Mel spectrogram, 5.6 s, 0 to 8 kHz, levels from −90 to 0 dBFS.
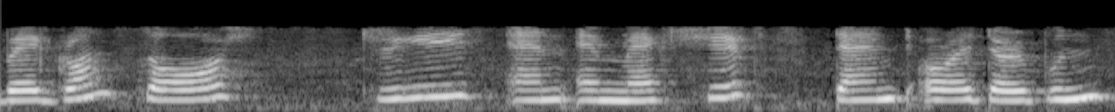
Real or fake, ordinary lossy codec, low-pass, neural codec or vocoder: fake; AAC, 16 kbps; 7.2 kHz; codec, 24 kHz, 3.1 kbps, DualCodec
